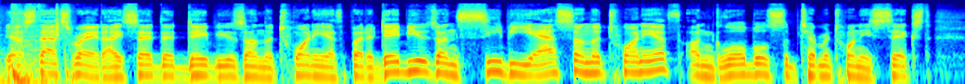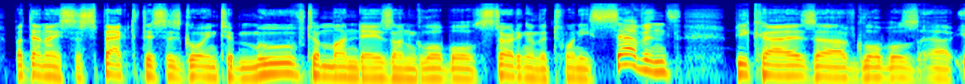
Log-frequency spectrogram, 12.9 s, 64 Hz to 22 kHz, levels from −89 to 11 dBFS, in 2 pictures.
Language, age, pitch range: English, 40-59, 115-155 Hz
